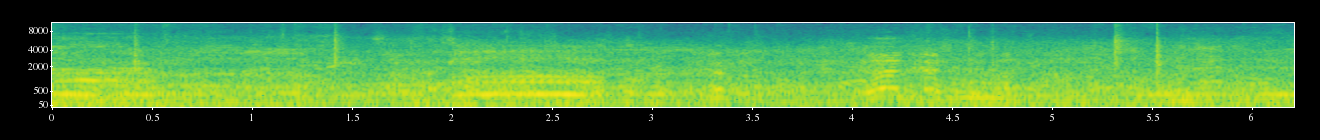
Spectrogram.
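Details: Sahiwal bull calves at a cattle market in Joypurhat, Bangladesh, during bargaining; a low, drawn-out moo rises above steady crowd chatter and speech, with one longer harmonic call near the middle and shorter ones around it.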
